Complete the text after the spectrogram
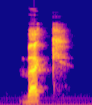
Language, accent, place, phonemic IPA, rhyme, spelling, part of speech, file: French, France, Lyon, /bak/, -ak, bacs, noun, LL-Q150 (fra)-bacs.wav
- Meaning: plural of bac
